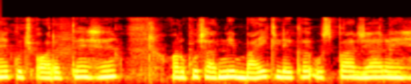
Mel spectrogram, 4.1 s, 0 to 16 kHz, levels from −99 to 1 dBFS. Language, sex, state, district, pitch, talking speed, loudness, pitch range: Hindi, female, Jharkhand, Deoghar, 220 Hz, 205 wpm, -12 LUFS, 210-230 Hz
